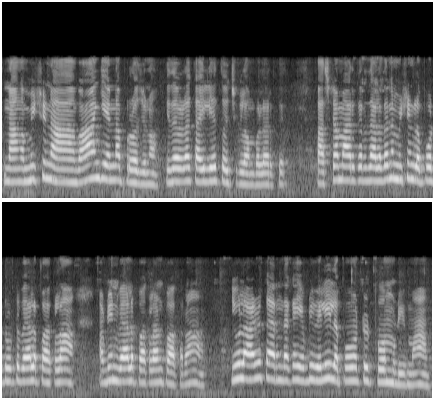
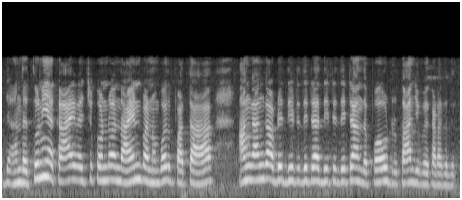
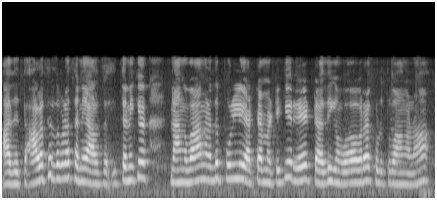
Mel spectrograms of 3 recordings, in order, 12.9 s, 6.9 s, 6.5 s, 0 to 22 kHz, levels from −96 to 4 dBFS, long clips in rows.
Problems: background sounds at intervals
